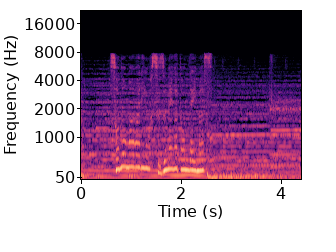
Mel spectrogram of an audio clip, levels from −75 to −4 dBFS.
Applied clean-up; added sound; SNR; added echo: none; none; none; none.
